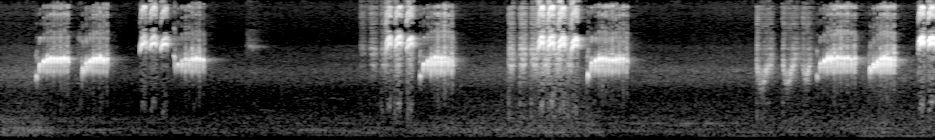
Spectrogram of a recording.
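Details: Cucak ranting bulbul in full lively song, recorded as a clear-voiced lure for caged birds that rarely sing. Groups of quick buzzy trills with sharp high chips, in bursts separated by short pauses.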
